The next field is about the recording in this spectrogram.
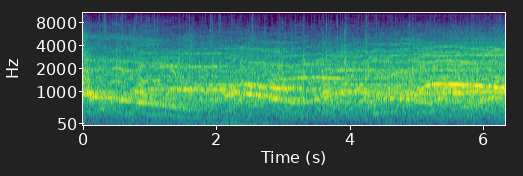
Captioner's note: audience cheering continues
